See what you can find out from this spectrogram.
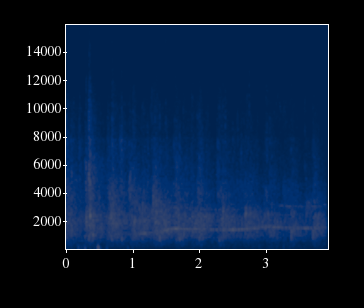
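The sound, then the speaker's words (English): A church audience breaks into sustained applause for the Lord, a dense wash of many hands clapping at steady loudness for several seconds, with a faint high tone running through it. “Clap for the Lord, it's wonderful.”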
